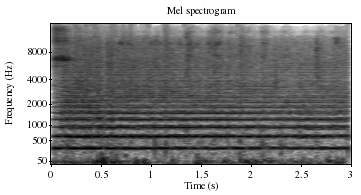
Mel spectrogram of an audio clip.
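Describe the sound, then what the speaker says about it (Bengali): Two Bardhaman–Katwa local trains crossing side by side at Balgona railway station give a loud, sustained horn-like tone with steady harmonics over rumbling rail noise, starting abruptly and holding for about three seconds. "বর্ধমান কাটোয়া দুটো পিএম লোকাল পাশাপাশি ক্রসিং বলগোনা রেল স্টেশনে"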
